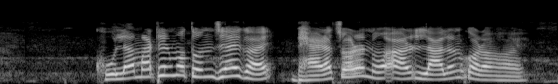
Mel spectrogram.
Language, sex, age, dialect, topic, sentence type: Bengali, male, <18, Standard Colloquial, agriculture, statement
